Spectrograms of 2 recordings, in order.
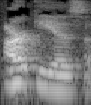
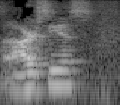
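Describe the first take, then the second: First: The middle consonant is a k sound. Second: The middle consonant is an s sound. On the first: The speaker calls it wrong. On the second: The speaker calls it right.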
